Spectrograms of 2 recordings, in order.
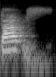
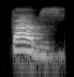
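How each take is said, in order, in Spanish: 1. El sonido final es una s sorda, silbante. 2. El sonido final es una z sonora, zumbante. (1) "no vamos a decir tabs" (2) "porque la B es sonora"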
